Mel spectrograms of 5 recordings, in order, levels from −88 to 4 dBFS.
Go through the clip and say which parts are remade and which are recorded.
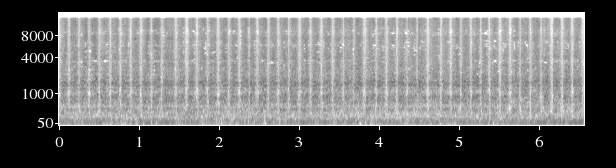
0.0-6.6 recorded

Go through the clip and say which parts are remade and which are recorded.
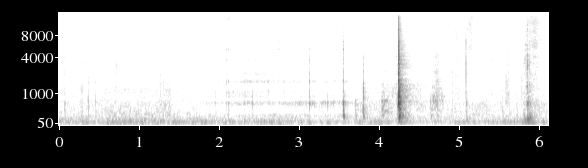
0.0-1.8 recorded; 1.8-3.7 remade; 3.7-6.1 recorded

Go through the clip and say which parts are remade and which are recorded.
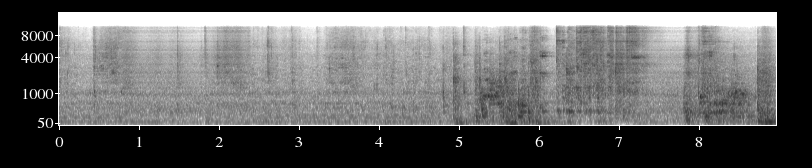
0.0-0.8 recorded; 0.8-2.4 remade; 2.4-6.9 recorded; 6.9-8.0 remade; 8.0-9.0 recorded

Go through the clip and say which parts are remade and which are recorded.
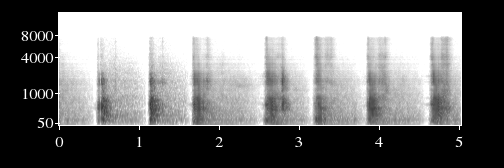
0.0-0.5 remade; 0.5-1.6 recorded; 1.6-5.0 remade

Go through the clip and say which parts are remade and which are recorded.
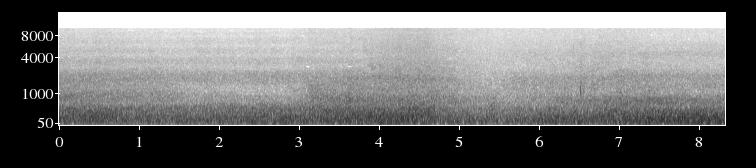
0.0-0.9 recorded; 0.9-1.5 remade; 1.5-8.3 recorded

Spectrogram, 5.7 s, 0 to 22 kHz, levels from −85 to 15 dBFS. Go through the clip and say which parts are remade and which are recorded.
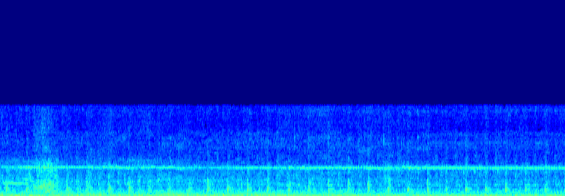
0.0-0.9 recorded; 0.9-2.0 remade; 2.0-2.8 recorded; 2.8-4.3 remade; 4.3-5.7 recorded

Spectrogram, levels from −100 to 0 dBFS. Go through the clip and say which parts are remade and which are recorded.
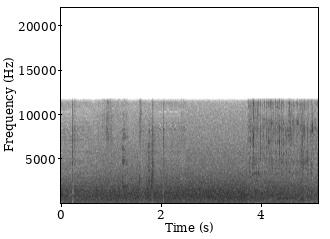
0.0-0.6 remade; 0.6-1.8 recorded; 1.8-2.5 remade; 2.5-5.2 recorded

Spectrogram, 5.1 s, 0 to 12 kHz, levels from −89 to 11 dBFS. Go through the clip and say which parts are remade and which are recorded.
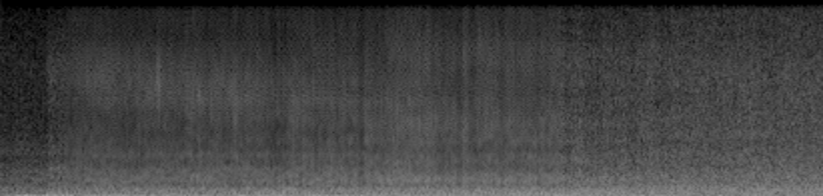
0.0-0.4 recorded; 0.4-3.5 remade; 3.5-5.1 recorded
